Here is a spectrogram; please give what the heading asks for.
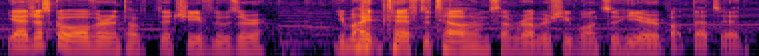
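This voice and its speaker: A man's voice: mid-range voice, steady tone, brisk, soft background music, natural voice. A man reading the lines of a rude, scornful pirate from a video game. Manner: sneering, insulting.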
